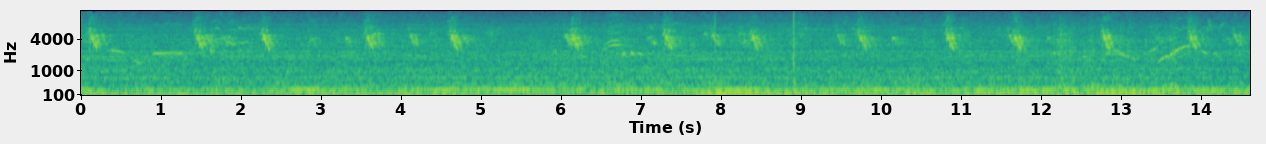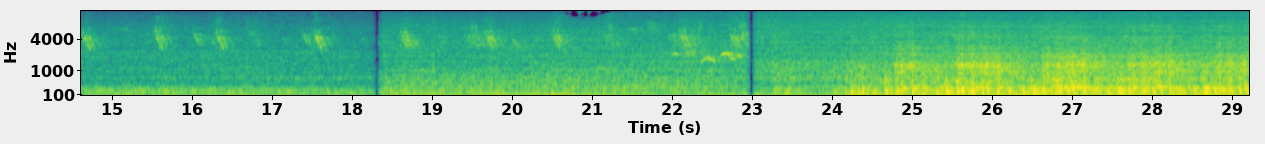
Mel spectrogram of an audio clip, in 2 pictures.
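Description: A car engine idling, with small birds chirping repeatedly. About 24 seconds in, a passenger train passes over the level crossing with a loud, steady rush of wheel and rail noise.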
